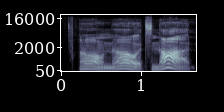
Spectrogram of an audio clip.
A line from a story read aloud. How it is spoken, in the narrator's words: her son groaned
